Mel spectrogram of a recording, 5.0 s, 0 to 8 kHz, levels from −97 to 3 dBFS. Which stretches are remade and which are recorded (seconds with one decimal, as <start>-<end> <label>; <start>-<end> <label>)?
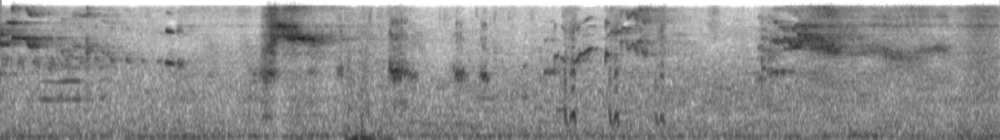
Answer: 0.0-0.9 recorded; 0.9-1.7 remade; 1.7-4.0 recorded; 4.0-5.0 remade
